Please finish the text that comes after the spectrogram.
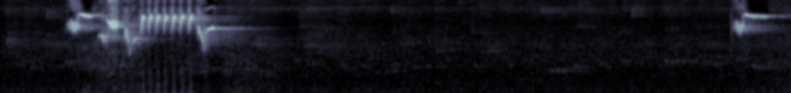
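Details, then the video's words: Grey singing finch, a finch often kept to tutor canaries, giving a high phrase of whistles followed by a fast rattling trill and a falling slur, then silence until a short whistled start near the end. "EDEL SANGER SI BURUNG BERSUARA LANTANG"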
